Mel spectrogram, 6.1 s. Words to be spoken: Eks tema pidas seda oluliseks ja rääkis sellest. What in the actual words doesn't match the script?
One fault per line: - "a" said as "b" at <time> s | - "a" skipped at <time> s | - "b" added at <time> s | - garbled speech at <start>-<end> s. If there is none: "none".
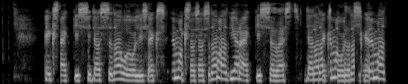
- "tema" said as "rääkis" at 0.9 s
- garbled speech at 2.6-3.4 s
- garbled speech at 4.6-5.8 s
